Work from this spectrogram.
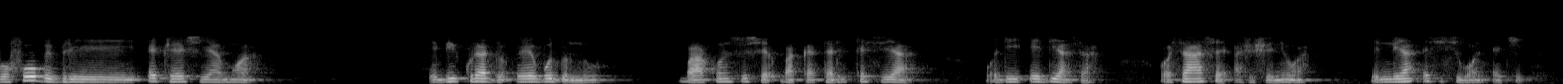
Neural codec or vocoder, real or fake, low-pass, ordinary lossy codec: codec, 24 kHz, 6 kbps, HILCodec; fake; 3.6 kHz; MP3, 24 kbps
